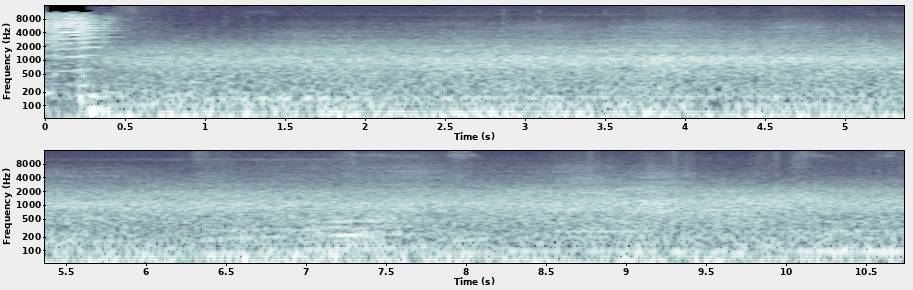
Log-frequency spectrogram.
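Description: Steady low rumble and hiss of vehicles in the open air, with no distinct engine note and no sharp events. The GMC Hummer EV rolling slowly forward is electric.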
